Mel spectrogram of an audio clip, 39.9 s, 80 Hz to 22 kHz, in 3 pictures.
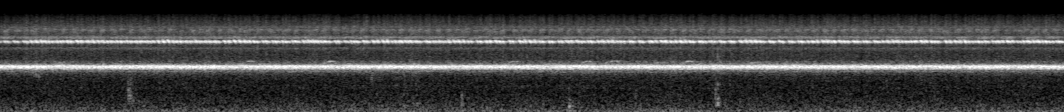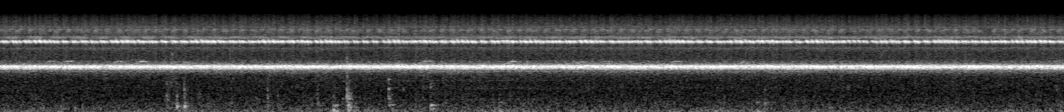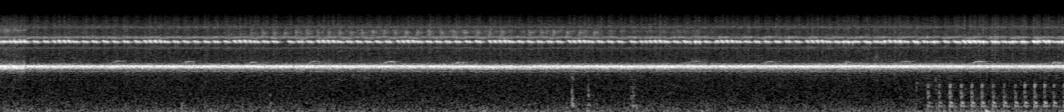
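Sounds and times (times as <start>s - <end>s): crickets chirping: 0.0s - 39.9s
faint knocks: 38.0s - 39.9s.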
